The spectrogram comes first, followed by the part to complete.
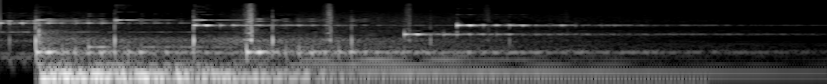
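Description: Electronic music sting for a logo intro: a deep bass boom about a quarter-second in that slowly fades away, with a few sharp clicks and high pinging notes ringing over it.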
